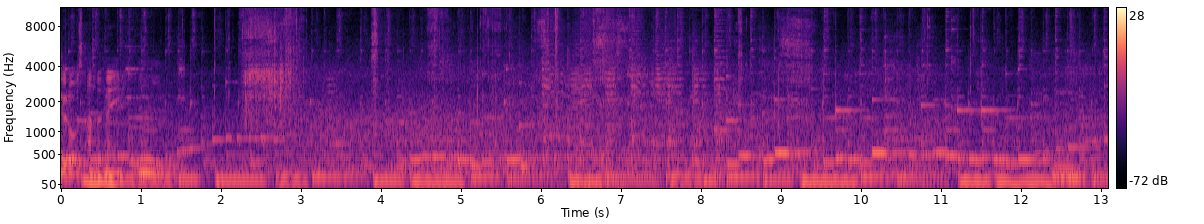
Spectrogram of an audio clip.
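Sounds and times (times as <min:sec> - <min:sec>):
background music with bass line: 0:00.0 - 0:13.0
man slurping noodles: 0:02.2 - 0:03.1.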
